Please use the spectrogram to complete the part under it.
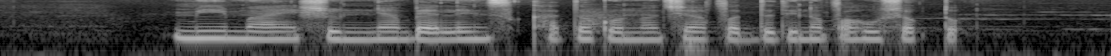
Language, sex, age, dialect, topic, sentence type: Marathi, female, 25-30, Varhadi, banking, question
